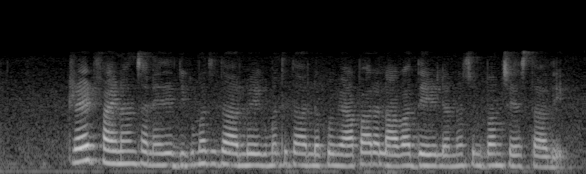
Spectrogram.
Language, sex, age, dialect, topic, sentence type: Telugu, male, 31-35, Southern, banking, statement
